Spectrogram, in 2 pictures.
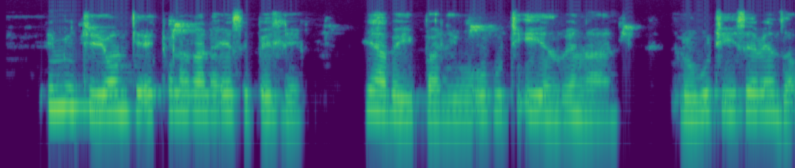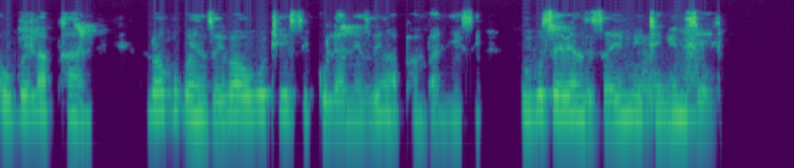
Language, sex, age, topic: North Ndebele, female, 36-49, health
